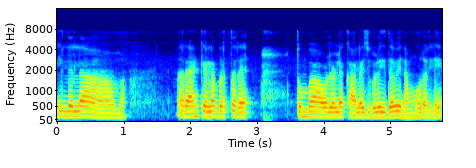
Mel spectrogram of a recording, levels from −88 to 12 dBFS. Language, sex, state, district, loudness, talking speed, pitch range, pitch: Kannada, female, Karnataka, Shimoga, -15 LUFS, 125 wpm, 150-165 Hz, 155 Hz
